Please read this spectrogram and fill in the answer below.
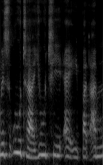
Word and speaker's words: Uta: My family name is UT uta, but I'm not too fussy about that.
